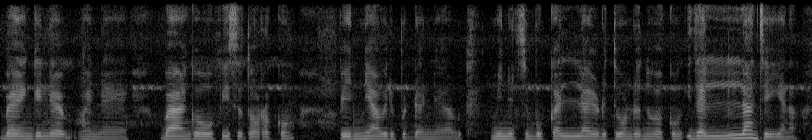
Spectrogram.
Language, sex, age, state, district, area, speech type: Malayalam, female, 60+, Kerala, Wayanad, rural, spontaneous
